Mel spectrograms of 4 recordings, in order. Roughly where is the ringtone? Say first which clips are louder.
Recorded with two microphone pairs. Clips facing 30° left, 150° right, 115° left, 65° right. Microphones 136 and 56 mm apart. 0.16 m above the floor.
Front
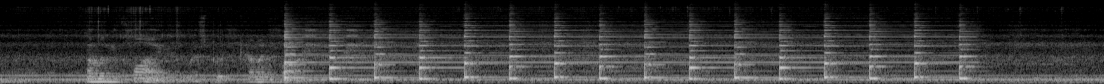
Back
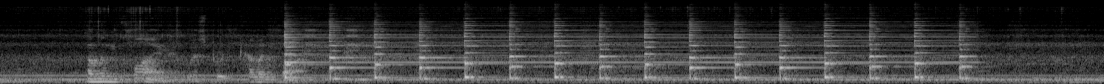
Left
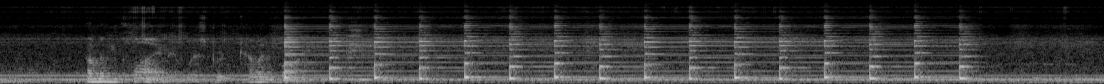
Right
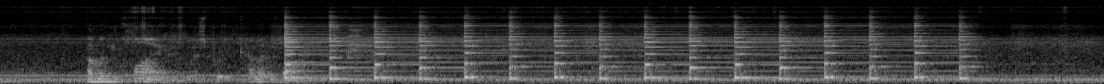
Front 3 dB, even; left.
